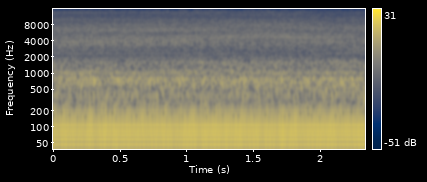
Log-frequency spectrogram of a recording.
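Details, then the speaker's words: 2005 Mercedes-Benz C55 AMG M113 V8, first start after valve stem seal replacement for smoking exhaust and cooked plugs, fuel line primed: steady smooth idle with no ticks, knocks or whines; spilled oil burning off. "nice and smooth no noises just going to let it run for a few minutes and burn off all the oil around it"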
